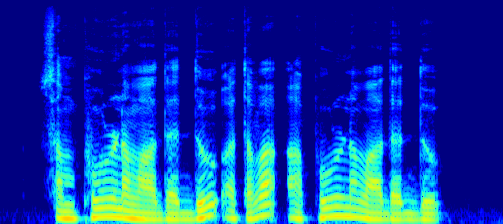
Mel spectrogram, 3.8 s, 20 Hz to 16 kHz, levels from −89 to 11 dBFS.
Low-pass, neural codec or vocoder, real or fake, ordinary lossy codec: 14.4 kHz; none; real; AAC, 96 kbps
